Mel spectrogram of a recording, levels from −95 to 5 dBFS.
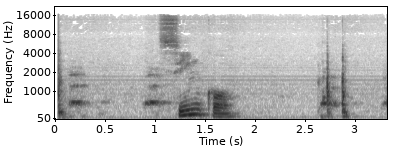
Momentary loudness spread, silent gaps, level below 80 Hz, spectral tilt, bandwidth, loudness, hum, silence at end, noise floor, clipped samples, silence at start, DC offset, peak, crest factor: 14 LU; none; -50 dBFS; -5.5 dB/octave; 17 kHz; -20 LUFS; none; 0 s; -49 dBFS; under 0.1%; 0 s; under 0.1%; -2 dBFS; 20 dB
